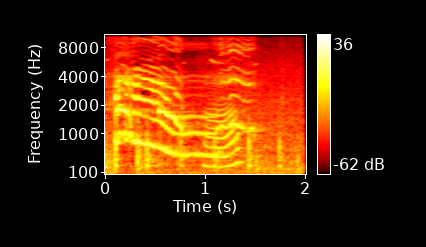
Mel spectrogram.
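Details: Wrestling puppies, said to be feeling much better, give a loud drawn-out whine that starts high and slides steadily downward, then a second lower wavering whimper rising at the end, with faint scuffling and light tapping beneath.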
